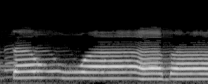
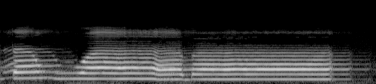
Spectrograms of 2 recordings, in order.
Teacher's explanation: توابا میں دو زبر کی تنوین وقف کی صورت میں الف سے بدل دی جائے گی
